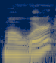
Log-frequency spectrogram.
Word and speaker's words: Moher: So it's spelled like Moher, but what I learned is the Irish pronunciation would be the Cliffs of Moher, and they are very famous because they were portrayed like in several movies, Harry Potter included.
